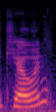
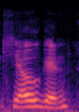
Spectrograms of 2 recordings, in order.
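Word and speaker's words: Keoghan: uh K like Barry Ken yeah but now he's been saying he's been saying kyogen but I don't know if he's just saying that for the Americans cuz usually the g is silent so now I'm all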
